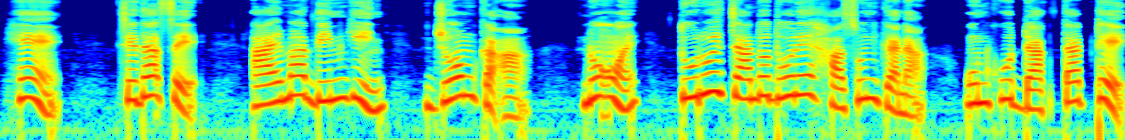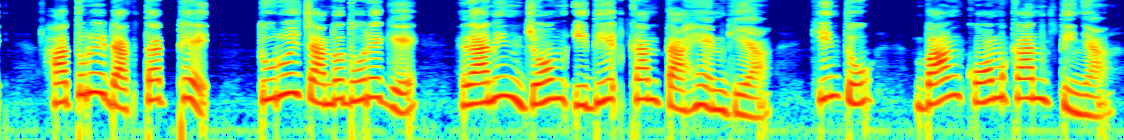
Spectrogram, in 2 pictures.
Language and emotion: Santali, neutral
